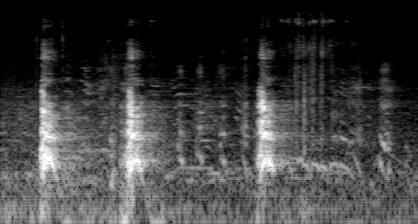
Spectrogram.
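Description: A Weimaraner gives three loud, deep barks, spaced irregularly about a second apart.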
